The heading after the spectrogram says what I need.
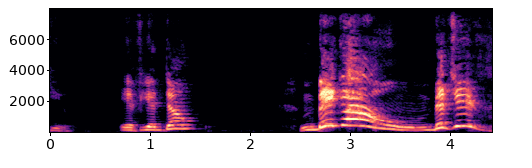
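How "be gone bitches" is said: loud, higher shout of be gone, bitches; loud dismissal. Real, not acted. Fan loudly telling the haters to get lost. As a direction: throw the haters out with a yell.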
